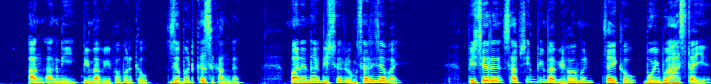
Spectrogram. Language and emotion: Bodo, sad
